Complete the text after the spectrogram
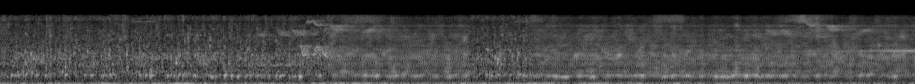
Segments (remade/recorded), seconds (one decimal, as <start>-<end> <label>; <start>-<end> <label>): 0.0-3.3 recorded; 3.3-4.7 remade; 4.7-5.3 recorded; 5.3-9.2 remade

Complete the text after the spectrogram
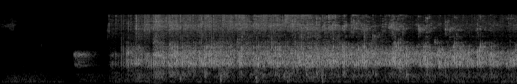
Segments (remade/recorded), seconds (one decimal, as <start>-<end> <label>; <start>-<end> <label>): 0.0-0.5 recorded; 0.5-1.7 remade; 1.7-5.2 recorded

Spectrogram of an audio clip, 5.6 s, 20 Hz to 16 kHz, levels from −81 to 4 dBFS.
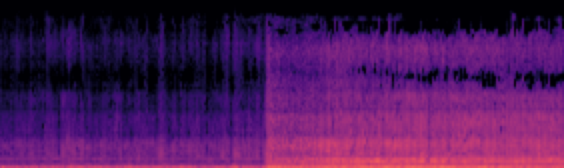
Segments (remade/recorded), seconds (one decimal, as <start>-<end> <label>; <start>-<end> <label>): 0.0-2.7 remade; 2.7-3.2 recorded; 3.2-5.6 remade

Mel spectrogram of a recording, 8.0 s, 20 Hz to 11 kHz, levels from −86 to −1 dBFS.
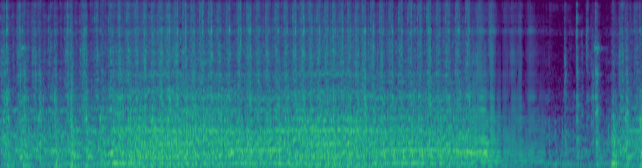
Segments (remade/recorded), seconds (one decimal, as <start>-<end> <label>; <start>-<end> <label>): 0.0-5.9 recorded; 5.9-6.8 remade; 6.8-8.0 recorded

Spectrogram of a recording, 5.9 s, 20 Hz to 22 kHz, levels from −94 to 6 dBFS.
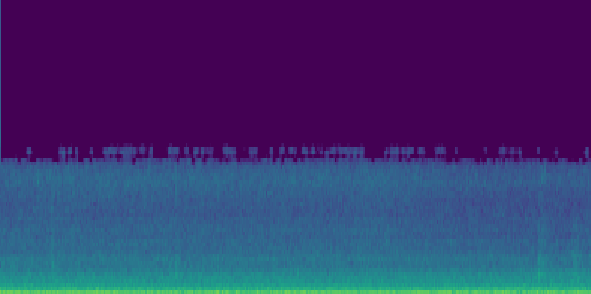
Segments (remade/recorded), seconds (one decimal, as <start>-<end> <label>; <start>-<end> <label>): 0.0-1.3 recorded; 1.3-3.0 remade; 3.0-4.4 recorded; 4.4-5.3 remade; 5.3-5.9 recorded

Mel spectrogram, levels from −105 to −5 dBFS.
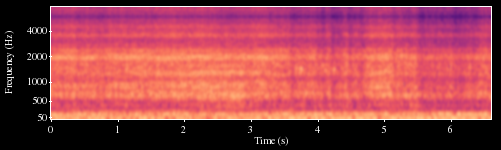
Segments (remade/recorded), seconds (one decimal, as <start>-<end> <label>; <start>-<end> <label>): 0.0-1.6 remade; 1.6-5.6 recorded; 5.6-6.6 remade

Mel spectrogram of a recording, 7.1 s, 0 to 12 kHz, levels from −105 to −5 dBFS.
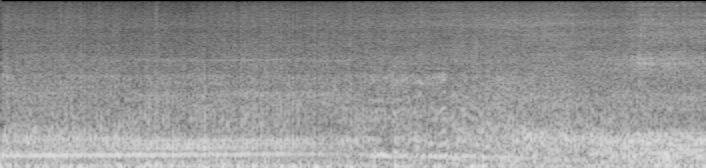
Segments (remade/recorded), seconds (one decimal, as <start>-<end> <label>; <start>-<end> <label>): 0.0-3.6 recorded; 3.6-4.9 remade; 4.9-7.1 recorded

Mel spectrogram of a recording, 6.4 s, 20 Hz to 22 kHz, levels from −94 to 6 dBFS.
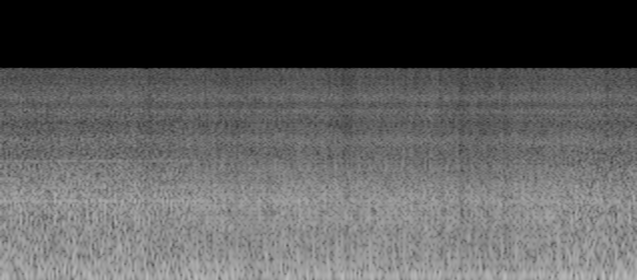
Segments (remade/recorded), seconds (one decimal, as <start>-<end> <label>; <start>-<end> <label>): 0.0-1.9 recorded; 1.9-5.7 remade; 5.7-6.4 recorded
